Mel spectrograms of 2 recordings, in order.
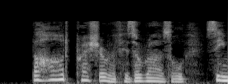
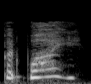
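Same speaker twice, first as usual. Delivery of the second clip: pleading woman; 13 semitones higher than usual. Acted. Sarah pleading.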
